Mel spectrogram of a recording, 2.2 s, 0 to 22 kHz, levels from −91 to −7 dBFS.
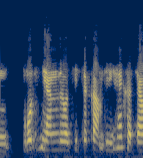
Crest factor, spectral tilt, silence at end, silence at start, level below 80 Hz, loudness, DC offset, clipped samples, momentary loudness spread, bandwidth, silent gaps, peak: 16 dB; -1 dB/octave; 0 s; 0 s; -78 dBFS; -24 LUFS; under 0.1%; under 0.1%; 7 LU; 10.5 kHz; 0.27-0.32 s; -8 dBFS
